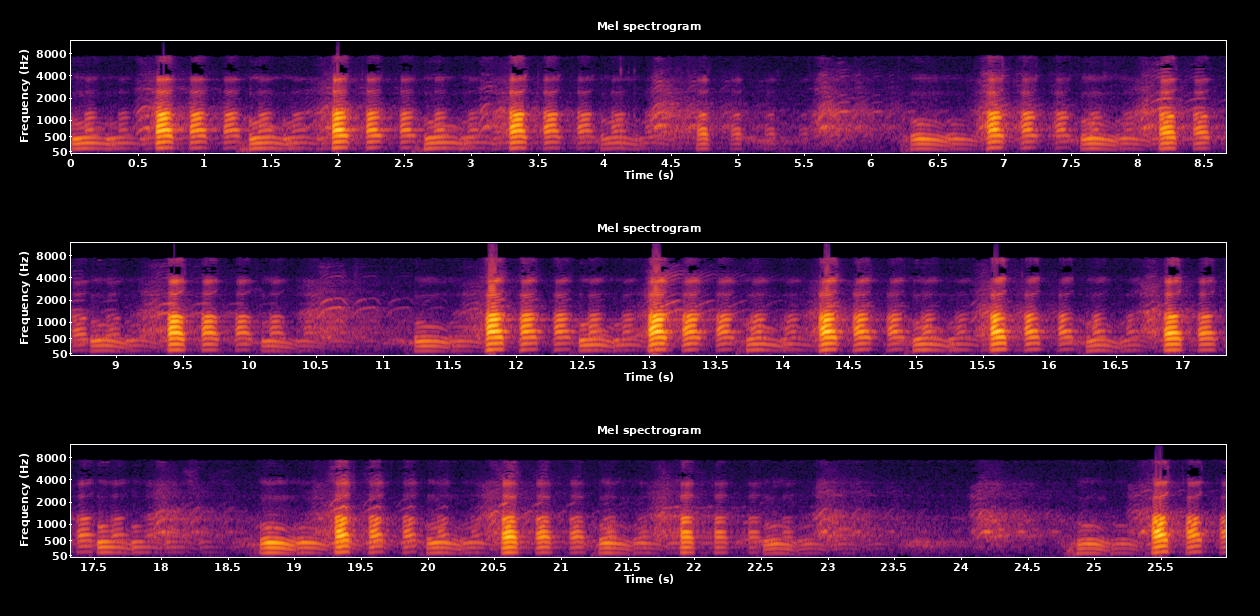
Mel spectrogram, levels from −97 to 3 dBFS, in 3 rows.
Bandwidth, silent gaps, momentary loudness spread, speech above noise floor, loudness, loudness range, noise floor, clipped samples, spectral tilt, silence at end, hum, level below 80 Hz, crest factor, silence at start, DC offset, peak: 10 kHz; none; 22 LU; 28 dB; -20 LUFS; 12 LU; -49 dBFS; under 0.1%; -5 dB/octave; 0 s; none; -72 dBFS; 22 dB; 0 s; under 0.1%; 0 dBFS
